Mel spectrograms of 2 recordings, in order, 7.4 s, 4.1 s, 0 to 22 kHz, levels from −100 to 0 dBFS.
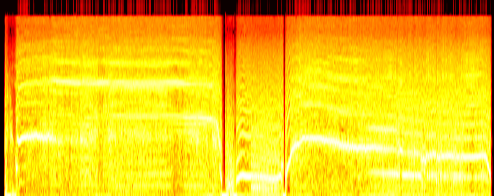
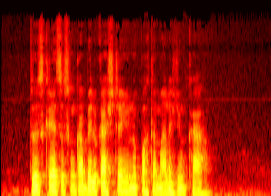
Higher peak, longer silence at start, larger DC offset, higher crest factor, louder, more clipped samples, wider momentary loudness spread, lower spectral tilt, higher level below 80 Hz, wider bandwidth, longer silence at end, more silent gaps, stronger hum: first, 0 dBFS vs -4 dBFS; second, 0.1 s vs 0.45 s; neither; second, 4 dB vs 18 dB; first, -2 LUFS vs -22 LUFS; first, 0.3% vs under 0.1%; second, 1 LU vs 6 LU; second, -2 dB/octave vs -7.5 dB/octave; first, -22 dBFS vs -42 dBFS; first, 16 kHz vs 14 kHz; second, 0.05 s vs 0.6 s; neither; neither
